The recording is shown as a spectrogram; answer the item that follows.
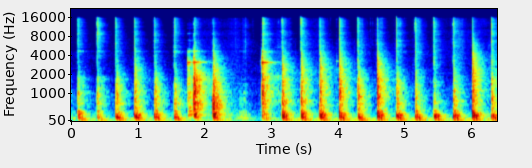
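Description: Stone mortar and pestle pounding, a steady run of sharp knocks about three a second, with a brief pause a little before halfway.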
